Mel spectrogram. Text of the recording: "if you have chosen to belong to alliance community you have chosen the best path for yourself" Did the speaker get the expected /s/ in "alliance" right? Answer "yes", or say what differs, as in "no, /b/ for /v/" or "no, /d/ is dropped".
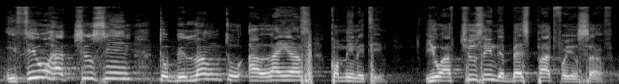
yes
